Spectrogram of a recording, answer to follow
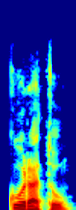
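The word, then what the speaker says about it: كرة: kurato so here that that marbuta is being pronounced as a dhamma we say kuratu you can see here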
